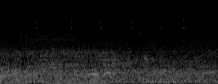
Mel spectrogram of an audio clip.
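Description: Quiet room tone with faint clicks and soft knocks from a gooseneck podium microphone being bent and repositioned by hand.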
